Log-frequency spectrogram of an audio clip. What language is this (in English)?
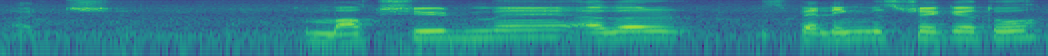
Urdu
